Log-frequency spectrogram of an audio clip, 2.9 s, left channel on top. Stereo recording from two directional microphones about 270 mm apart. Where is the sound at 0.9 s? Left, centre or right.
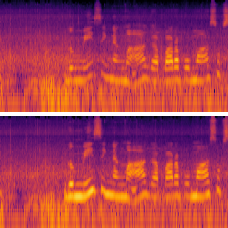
Right.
